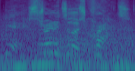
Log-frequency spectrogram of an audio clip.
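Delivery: loud alarmed call. Acted. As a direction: call out over the noise. Nearing enemy camp under fire.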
